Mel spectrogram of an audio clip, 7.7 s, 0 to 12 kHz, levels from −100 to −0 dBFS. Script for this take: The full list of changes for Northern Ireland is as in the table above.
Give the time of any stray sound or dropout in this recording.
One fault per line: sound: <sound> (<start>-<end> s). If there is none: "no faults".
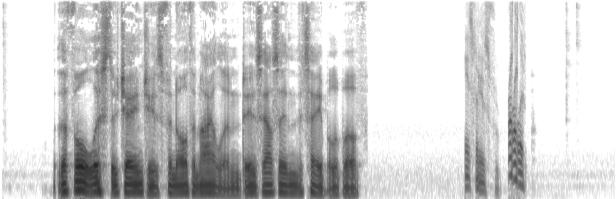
sound: chirp (5.8-6.6 s)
